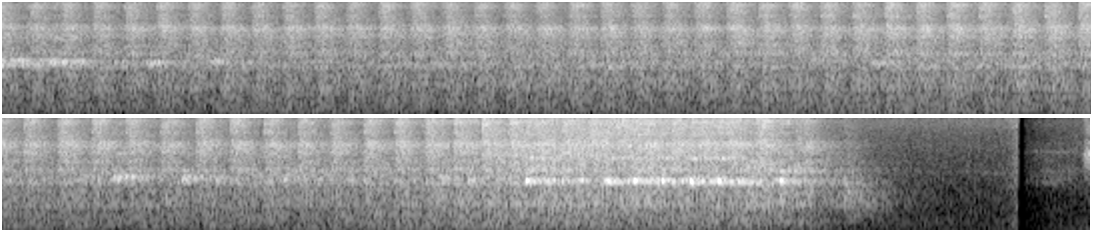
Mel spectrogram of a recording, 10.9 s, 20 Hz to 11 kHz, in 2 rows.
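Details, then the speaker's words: 1997 Chevy K2500 service truck, Vortec 350 5.7 V8, about 220,000 miles, jump-started after sitting months: loud rough uneven chug of three to four beats a second, swelling then cutting out; rough running, engine to be pulled. "all right let's try this again oh that sounds bad all right it's running let's go ahead and get this thing inside before she blows up"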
